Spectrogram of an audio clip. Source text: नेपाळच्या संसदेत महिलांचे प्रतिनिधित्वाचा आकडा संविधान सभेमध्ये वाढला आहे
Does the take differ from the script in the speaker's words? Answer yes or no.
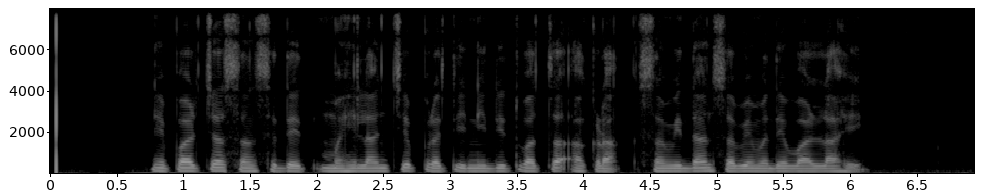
no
